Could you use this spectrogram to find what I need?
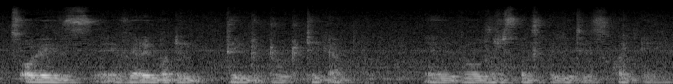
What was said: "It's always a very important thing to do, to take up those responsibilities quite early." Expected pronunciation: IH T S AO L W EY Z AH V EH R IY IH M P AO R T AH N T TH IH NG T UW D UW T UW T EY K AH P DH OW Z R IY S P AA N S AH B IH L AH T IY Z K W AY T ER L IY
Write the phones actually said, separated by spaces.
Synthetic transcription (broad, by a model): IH T S AO L W EY Z AH V EH R IY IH M P AO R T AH N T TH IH NG T UW D UW T UW T EY K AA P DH OW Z R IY S P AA N S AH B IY L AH T IY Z K W AY T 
